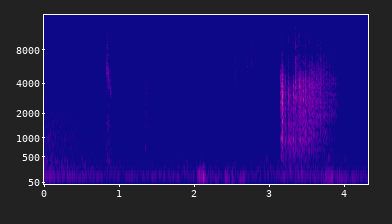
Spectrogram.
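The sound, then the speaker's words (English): A few faint clicks, then a bright burst of dice clattering and tumbling across a hard tabletop for under a second before settling, rolled for prowl checks in a tabletop game. No one speaks. “So ahead and give me some prowl rolls there, Steven. All right. Get the right dice.”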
